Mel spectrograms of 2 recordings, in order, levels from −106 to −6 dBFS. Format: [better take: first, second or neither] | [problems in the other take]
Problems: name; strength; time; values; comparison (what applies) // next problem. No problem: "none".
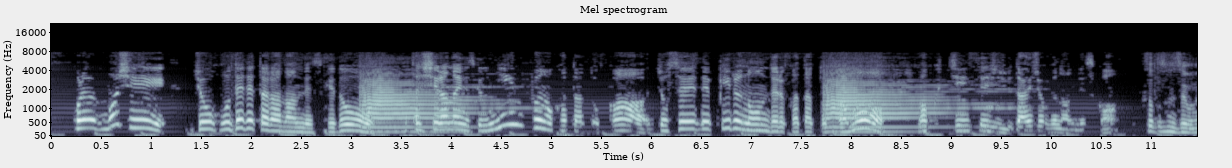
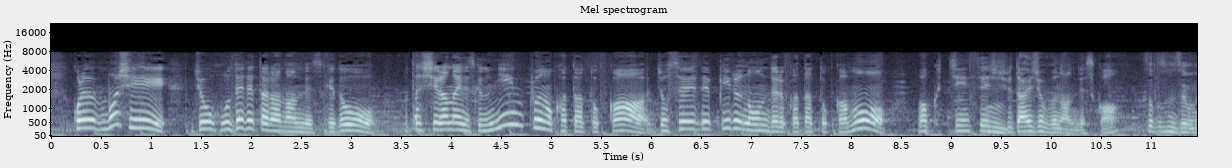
second | noise reduction (classical method spectral subtraction)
